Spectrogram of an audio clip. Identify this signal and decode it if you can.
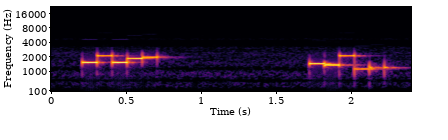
Five-tone selective call (CCIR), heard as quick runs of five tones, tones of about 100 ms, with room echo. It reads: 66690 54412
